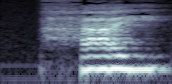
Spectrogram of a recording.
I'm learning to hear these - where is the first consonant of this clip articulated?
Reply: throat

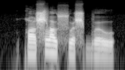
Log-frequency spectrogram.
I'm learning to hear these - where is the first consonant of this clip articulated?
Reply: uvula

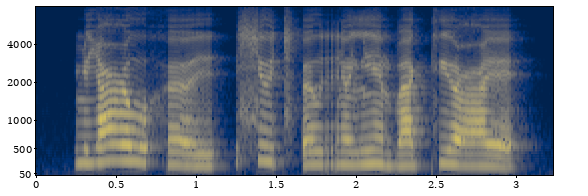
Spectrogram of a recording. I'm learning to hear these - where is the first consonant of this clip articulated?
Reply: retroflex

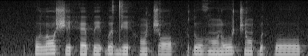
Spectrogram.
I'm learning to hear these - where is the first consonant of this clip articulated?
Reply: throat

